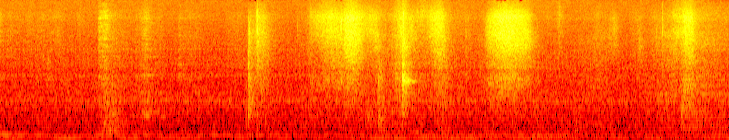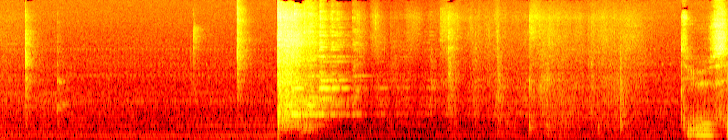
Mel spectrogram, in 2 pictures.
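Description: Plastic parts click and rattle as a pistol is handled and cocked.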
